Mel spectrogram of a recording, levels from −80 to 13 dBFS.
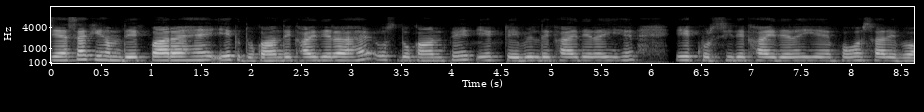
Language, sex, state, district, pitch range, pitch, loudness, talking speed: Hindi, female, Maharashtra, Chandrapur, 215-230 Hz, 220 Hz, -19 LUFS, 220 wpm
